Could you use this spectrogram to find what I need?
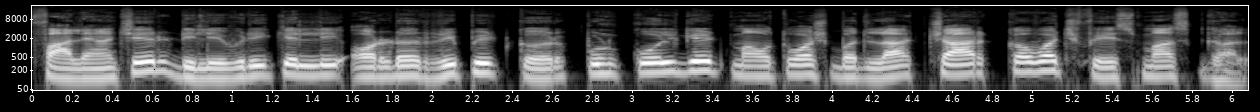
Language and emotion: Goan Konkani, neutral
